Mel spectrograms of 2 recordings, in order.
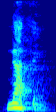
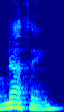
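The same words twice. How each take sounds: First: It sounds curt and angry. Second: It sounds casual and unbothered. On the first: Something is wrong and the listener caused it. "the same word, but they said it in a different way" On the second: They were simply distracted or tired. "maybe they were just zoned out, they're tired"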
